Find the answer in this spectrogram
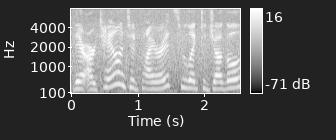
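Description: Over noticeable background noise, a woman talks fairly quickly in a high pitch with ordinary pitch variation, and the sound is dry with no echo. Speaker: travel vlogger. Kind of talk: casual vlog chat. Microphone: phone near.

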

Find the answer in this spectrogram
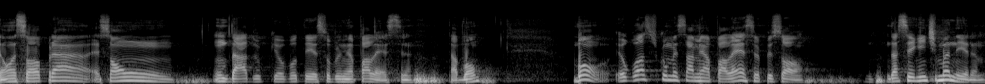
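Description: A man at a fairly high pitch and moderate pace, with long, frequent pauses and a quiet background. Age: 30s. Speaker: design content creator. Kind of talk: conference talk. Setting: stage with audience. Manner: animated. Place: stage. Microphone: handheld.

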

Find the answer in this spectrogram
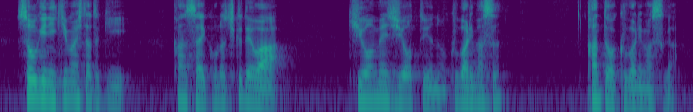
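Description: Pitched fairly high, a man speaks at a fairly quick pace. His pitch moves with ordinary variation. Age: 50s. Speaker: preacher. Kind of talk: sermon. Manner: animated. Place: hall. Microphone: podium.

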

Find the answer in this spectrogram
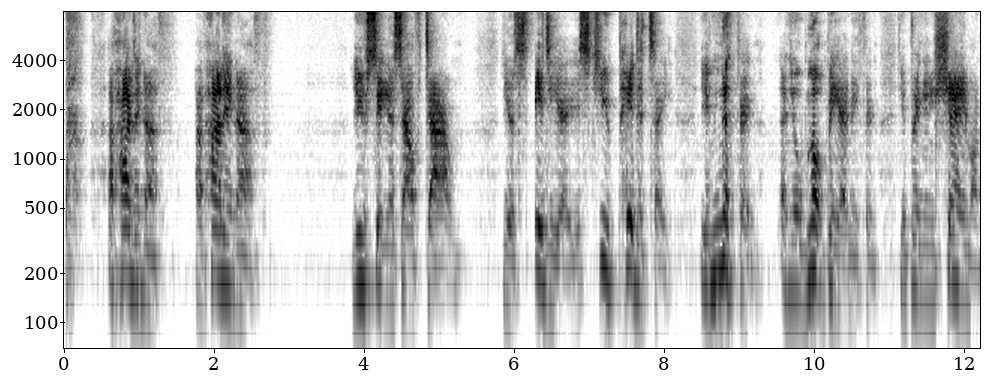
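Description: In a put-on character voice, raised and projected, the speaker talks at a fairly slow pace with a raspy sound, big swings in loudness, and long, frequent pauses. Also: man, high pitch for a man. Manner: raised voice, harsh, scolding.

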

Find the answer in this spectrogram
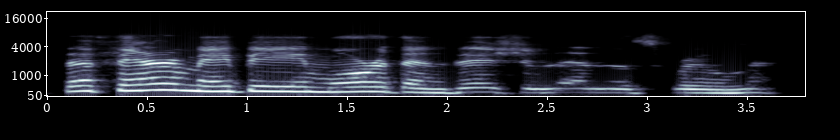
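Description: A woman speaks in a solemn tone with ordinary pitch variation. The background is quiet. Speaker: lay minister, author. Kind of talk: poetry reading at a church service. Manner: slow, solemn. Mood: calm, solemn, earnest. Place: home room. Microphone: webcam.

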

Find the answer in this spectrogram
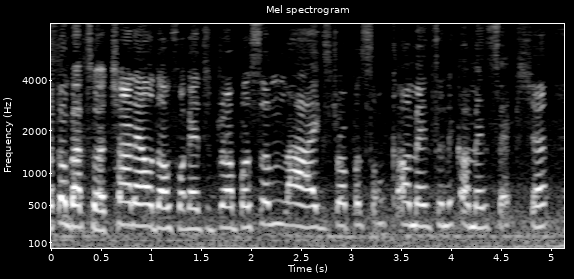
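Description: Over noticeable background noise, a woman speaks at a fairly quick pace in a dry sound with no echo. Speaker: family vlogger. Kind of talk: casual vlog chat. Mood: cheerful, playful. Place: car. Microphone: phone near.

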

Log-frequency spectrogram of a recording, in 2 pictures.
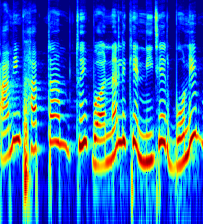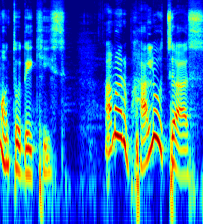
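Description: Speaking slowly in a put-on character voice, a woman uses a high pitch with big swings up and down. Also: slightly mellow tone.

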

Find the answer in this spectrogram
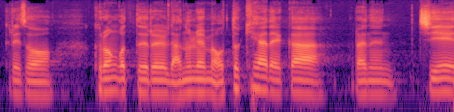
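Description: A man's unremarkable speaking voice, medium in pitch, at a moderate pace, in a very clean recording with a silent background. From Ansan, South Korea. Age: 30s. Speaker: youth volunteer group leader. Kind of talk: talk show panel. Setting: stage with audience.

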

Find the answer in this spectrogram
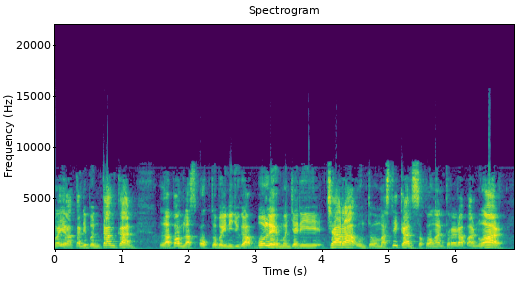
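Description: A man with a Malaysian accent speaks at a moderate pace with fairly even intonation. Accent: Malaysian Malay. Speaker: political commentator. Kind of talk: opinionated news commentary. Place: home room.

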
